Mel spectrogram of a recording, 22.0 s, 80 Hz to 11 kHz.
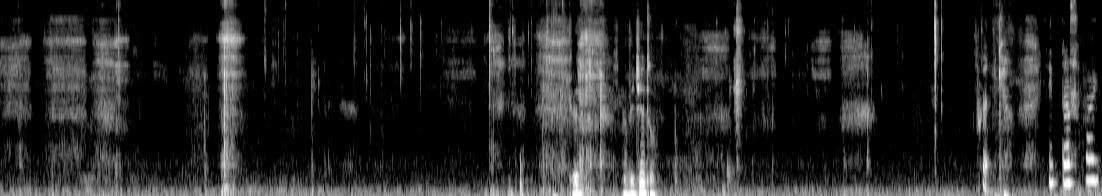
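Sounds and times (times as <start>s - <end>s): plastic parts clicking together: 18.6s - 18.9s.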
